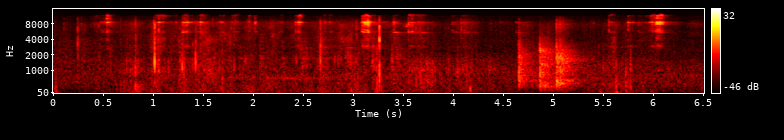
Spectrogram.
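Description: A whiteboard being wiped with a duster and written on with a marker: scattered sharp clicks and taps, with a louder burst of rubbing near the end.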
